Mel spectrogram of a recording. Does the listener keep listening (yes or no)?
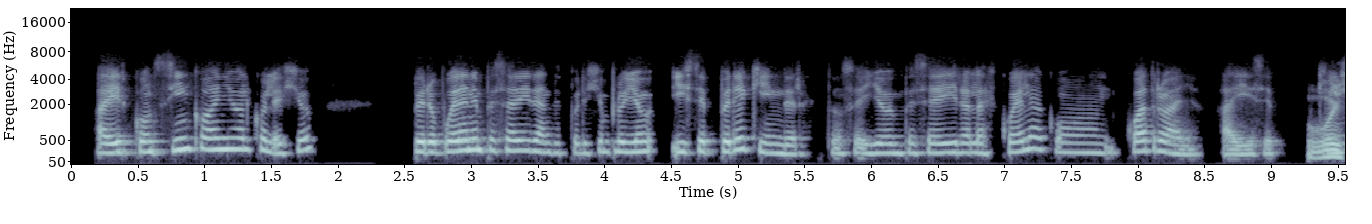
yes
